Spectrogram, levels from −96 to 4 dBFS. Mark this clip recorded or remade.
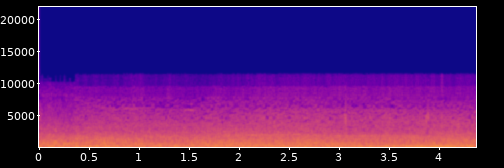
recorded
